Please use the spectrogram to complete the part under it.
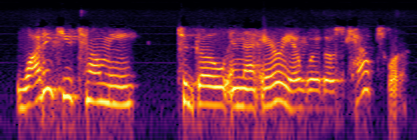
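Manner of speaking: ordinary talk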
